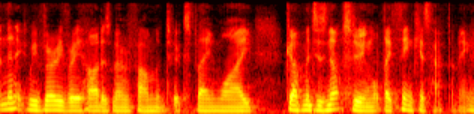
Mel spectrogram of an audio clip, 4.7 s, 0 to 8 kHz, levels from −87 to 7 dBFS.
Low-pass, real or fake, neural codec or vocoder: 7.2 kHz; fake; codec, 16 kHz, 1.1 kbps, Voila-Tokenizer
